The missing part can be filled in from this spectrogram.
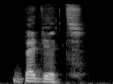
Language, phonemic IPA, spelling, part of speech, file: French, /ba.ɡɛt/, baguettes, noun, LL-Q150 (fra)-baguettes.wav
- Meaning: plural of baguette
